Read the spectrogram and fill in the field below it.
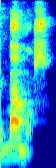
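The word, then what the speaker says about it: vamos: times you'll hear just bamos on its own and it means let's go you say bamos right all right so that's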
